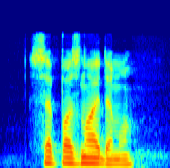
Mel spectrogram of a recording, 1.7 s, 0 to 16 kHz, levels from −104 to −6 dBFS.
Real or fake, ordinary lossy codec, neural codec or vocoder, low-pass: fake; none; codec, 16 kHz, 16 kbps, FunCodec, trained on Chinese and English, 50 frames a second; 7.2 kHz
